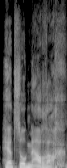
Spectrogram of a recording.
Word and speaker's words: Herzogenaurach: Herzogenaurach. – Herzogenaurach. – Herzogenaurach. – Got close. – It's close. I think I overpronounced the gen, the gen. So they're more like Herzogenaurach.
